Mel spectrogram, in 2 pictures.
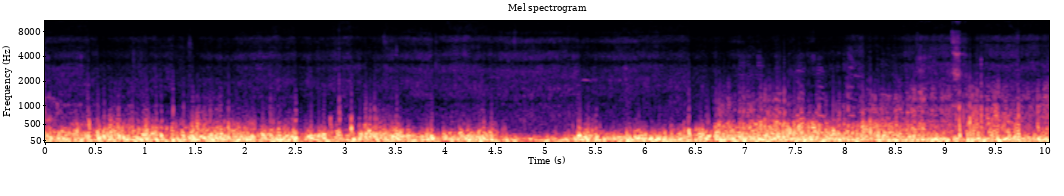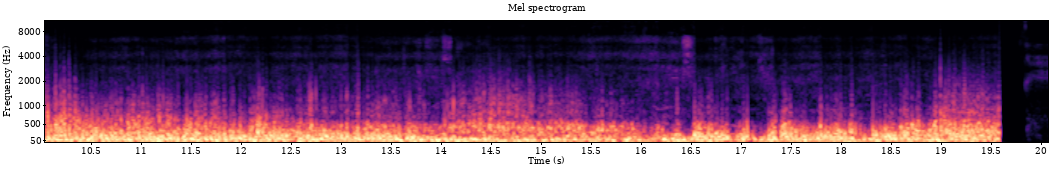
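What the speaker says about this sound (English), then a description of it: "I figured y'all wouldn't be able to hear me over the wind" Strong outdoor wind buffets the microphone continuously, a loud broadband rumble roaring throughout with gusty swells, cutting off abruptly at the very end.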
